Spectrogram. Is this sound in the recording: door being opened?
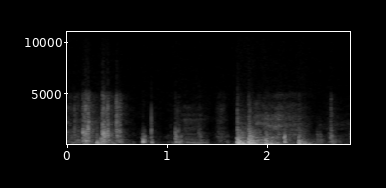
yes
